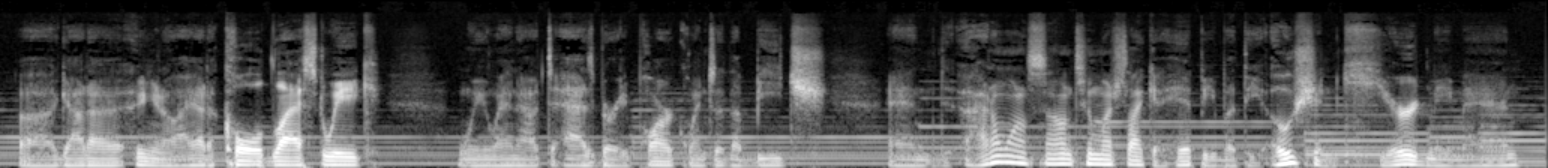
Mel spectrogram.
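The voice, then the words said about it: Slightly scratchy voice. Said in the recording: “My voice is still a little scratchy”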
